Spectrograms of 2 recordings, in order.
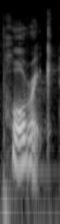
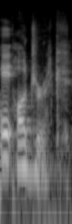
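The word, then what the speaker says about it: Pádraic: do some correction here oh really it's actually pronounced poric poric oh it is poric yes yes not Podrick it's it's pronounced poric pck rules where are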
